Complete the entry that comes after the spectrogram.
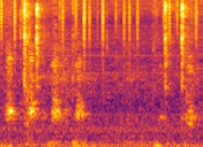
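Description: Several blocky game ducks in Minecraft quack in quick, uneven bursts close by, a chattering run of short calls with no talking.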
